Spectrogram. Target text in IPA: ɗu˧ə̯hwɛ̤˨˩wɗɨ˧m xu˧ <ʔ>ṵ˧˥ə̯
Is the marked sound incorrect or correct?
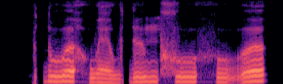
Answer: incorrect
